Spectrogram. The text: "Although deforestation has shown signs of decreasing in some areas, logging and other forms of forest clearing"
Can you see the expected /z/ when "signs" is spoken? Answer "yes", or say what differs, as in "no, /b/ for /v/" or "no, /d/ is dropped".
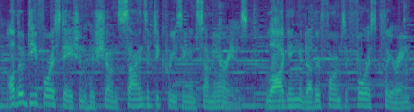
yes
